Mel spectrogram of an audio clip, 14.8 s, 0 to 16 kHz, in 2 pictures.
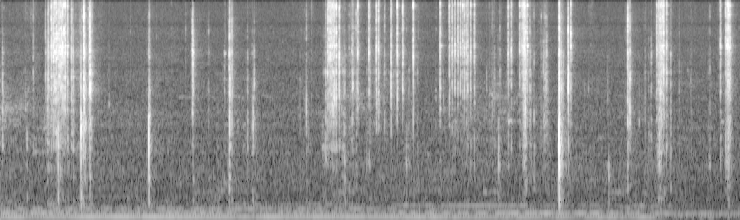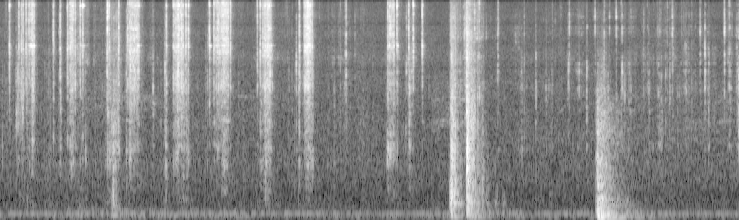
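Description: Ratchet wrench with a 10 mm socket clicking in short spells as bolts are loosened, with small metal clinks from the carburetor and intake manifold parts. A low steady hum stops about halfway through, and two heavier knocks come near the end.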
